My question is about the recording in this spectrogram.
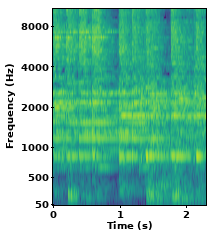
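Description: Pungmul percussion: a kkwaenggwari, the small brass gong, struck repeatedly with a wooden mallet, its metallic ringing carrying between strokes, with drum beats underneath.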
